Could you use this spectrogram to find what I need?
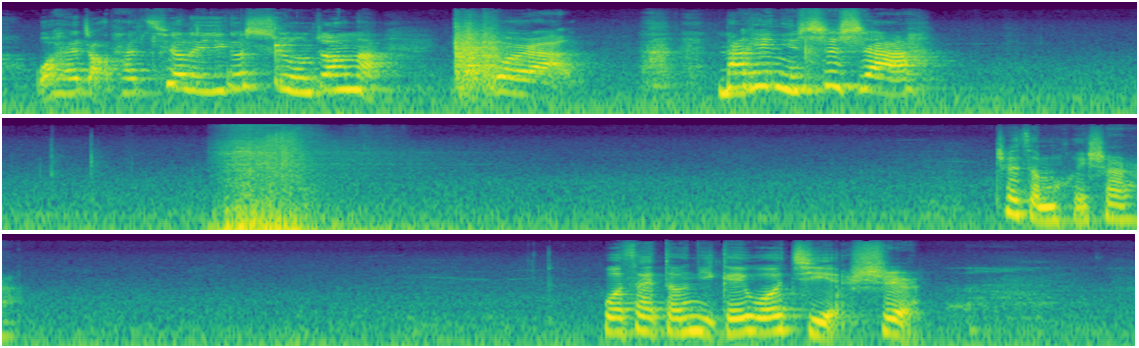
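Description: A middle-aged woman speaks calmly and firmly, close by.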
